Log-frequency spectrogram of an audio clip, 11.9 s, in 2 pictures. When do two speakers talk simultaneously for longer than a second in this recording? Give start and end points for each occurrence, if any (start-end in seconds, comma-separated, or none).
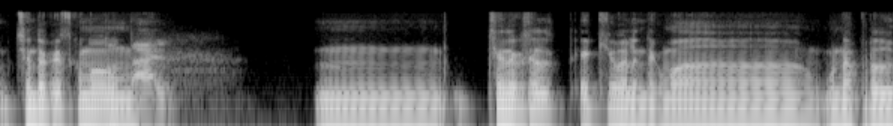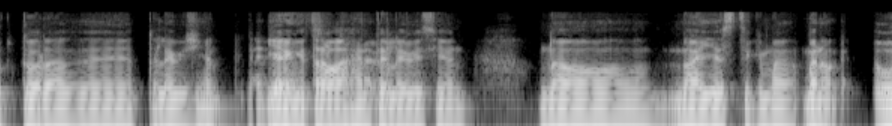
7.5-8.8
